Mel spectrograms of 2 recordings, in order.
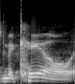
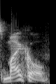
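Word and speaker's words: Michale: He would read it as Mikhail, and I was like, no, it's Michael, because obviously it's like Michael Graves.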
